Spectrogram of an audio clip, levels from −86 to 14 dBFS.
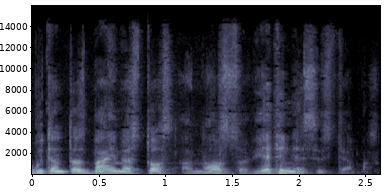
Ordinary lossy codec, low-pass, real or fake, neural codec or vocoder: AAC, 48 kbps; 14.4 kHz; real; none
